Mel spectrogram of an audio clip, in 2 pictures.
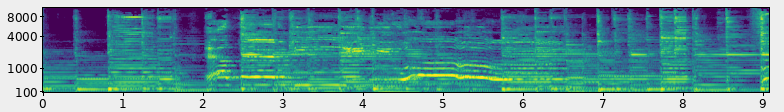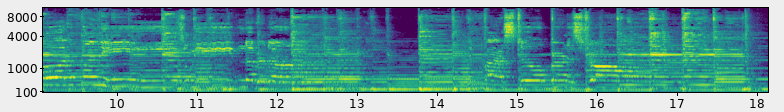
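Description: Steel-string acoustic guitar strummed in a steady rhythm, with a man singing long held notes over it: a solo acoustic country/Americana song.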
